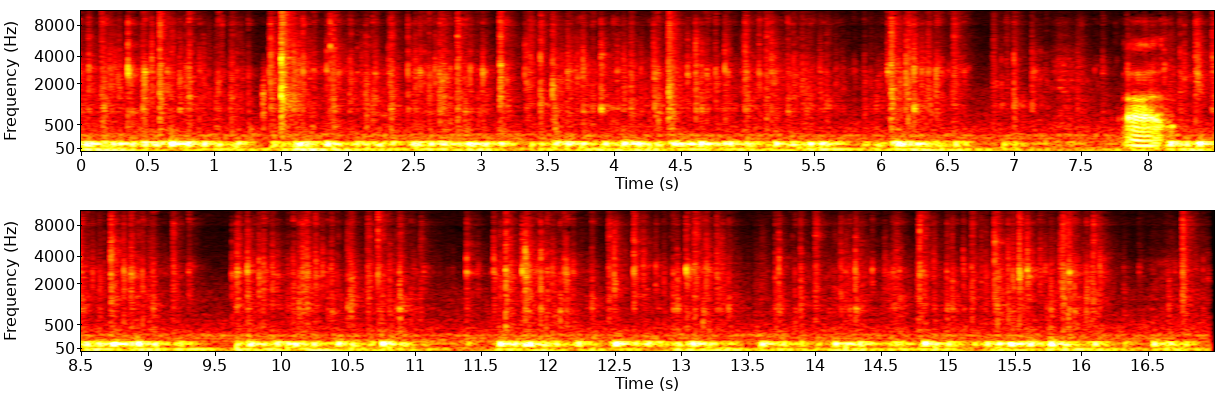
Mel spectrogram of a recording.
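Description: Typing a quick note to a web developer on a computer keyboard: a steady stream of many fast, light key clicks, unbroken for the whole stretch, with a low steady hum underneath.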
